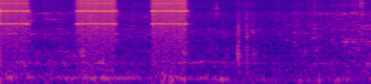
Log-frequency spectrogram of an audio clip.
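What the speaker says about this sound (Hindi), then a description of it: "अगर चाहिए तो बोल रहा है यहाँ से लाइट और एलईडी जो इसका बज रहा है, ग्लो कर रहा है, आवाज दे रहा है" A continuity tester gives three loud, steady electronic beeps at an even pace, each lasting about half a second, then falls quiet apart from faint handling clicks and low background noise.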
